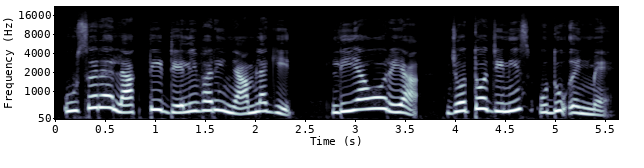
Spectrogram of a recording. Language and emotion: Santali, neutral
